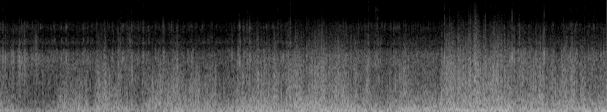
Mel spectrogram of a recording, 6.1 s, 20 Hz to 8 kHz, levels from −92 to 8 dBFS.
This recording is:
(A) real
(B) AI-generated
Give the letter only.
A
